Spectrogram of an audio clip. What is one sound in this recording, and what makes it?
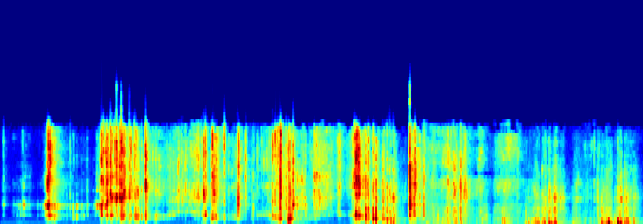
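A young woman chews ice with wet crunching close to a microphone.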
